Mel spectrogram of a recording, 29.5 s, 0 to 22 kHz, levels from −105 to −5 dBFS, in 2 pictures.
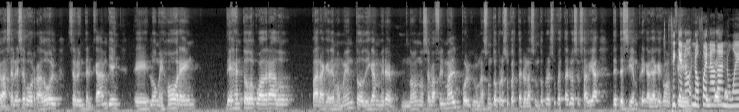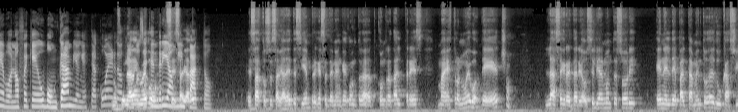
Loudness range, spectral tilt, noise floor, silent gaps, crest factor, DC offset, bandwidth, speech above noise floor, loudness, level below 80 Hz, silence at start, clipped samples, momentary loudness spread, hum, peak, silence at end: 6 LU; -4 dB/octave; -44 dBFS; none; 22 dB; under 0.1%; over 20 kHz; 23 dB; -22 LUFS; -44 dBFS; 0 s; under 0.1%; 11 LU; none; 0 dBFS; 0 s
